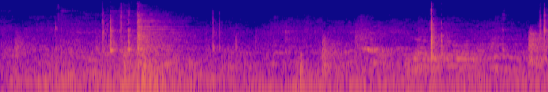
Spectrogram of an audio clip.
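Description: Dice rattle in a cup and clatter onto a board.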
